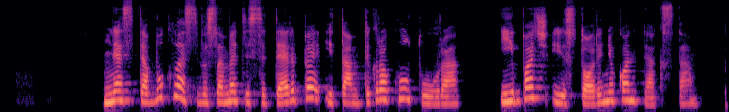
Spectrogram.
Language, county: Lithuanian, Kaunas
